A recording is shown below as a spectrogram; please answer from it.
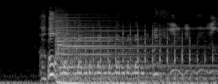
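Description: Animated-film sound effect: a sudden metallic clang with a low boom about half a second in, ringing on in many bell-like tones. Near the end a wavering, warbling tone joins it.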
